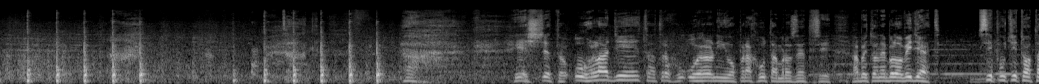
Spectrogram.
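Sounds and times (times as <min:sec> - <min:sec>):
train rolling past: 0:00.0 - 0:05.5
speech: 0:05.2 - 0:10.3.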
